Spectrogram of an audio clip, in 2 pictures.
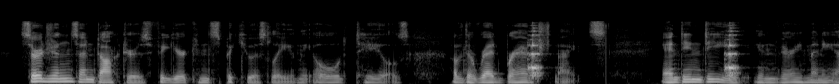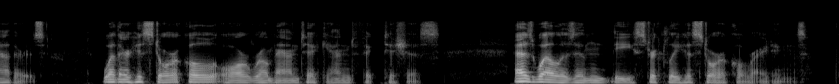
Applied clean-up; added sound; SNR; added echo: neural mask model RNNoise.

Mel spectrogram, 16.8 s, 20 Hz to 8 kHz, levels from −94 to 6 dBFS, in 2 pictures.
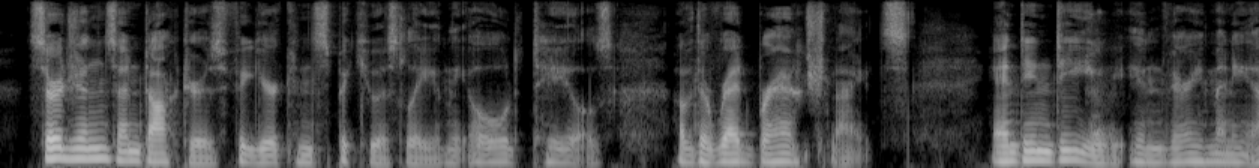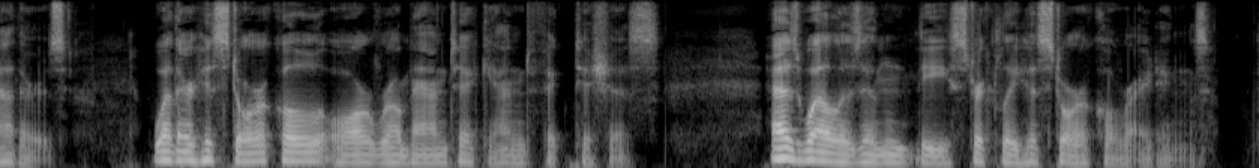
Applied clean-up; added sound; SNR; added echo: neural mask model Resemble Enhance denoiser.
